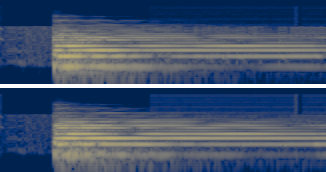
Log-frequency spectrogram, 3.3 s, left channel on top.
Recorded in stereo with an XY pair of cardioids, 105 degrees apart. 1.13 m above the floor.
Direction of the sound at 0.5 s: 50° left.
